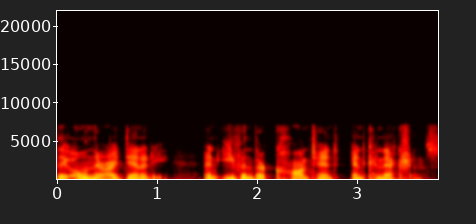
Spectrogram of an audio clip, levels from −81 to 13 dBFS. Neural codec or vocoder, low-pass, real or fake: none; 7.2 kHz; real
